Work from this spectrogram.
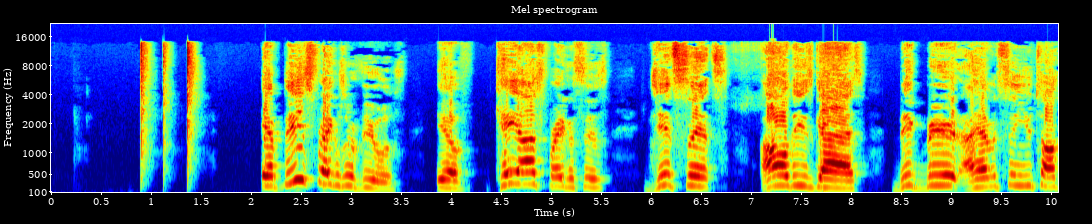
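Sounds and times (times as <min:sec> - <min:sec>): sharp hand claps: 0:00.8 - 0:01.7.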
